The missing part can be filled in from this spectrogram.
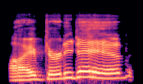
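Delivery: shrill, booming cartoon yell, high and loud. Quoting a cartoon line for the others: Patrick voice. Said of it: "I do a better Patrick voice".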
